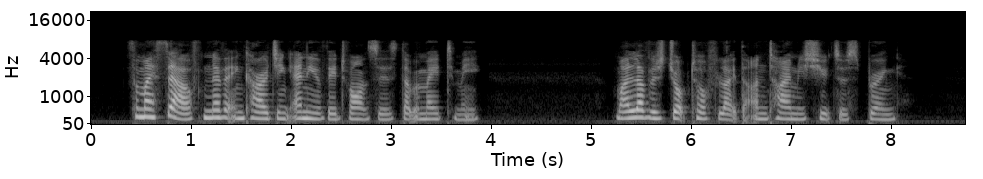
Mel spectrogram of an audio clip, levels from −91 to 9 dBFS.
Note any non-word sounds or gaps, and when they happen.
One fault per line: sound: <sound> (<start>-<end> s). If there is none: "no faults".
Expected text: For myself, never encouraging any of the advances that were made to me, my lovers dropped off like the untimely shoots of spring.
no faults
